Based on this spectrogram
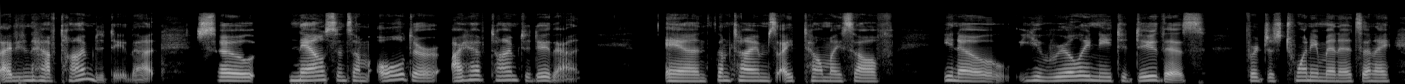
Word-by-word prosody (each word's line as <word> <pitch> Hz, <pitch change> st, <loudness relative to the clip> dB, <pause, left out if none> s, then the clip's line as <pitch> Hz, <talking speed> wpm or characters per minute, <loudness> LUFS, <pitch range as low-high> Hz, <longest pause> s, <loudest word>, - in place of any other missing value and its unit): I 155 Hz, -, +4 dB
didn't 180 Hz, +2 st, -7 dB
have 175 Hz, -3 st, -1 dB
time 225 Hz, +7 st, -1 dB
to -, -, -11 dB
do -, -, -9 dB
that. -, -, -4 dB, 0.4 s
So, 175 Hz, -2 st, +6 dB, 0.4 s
now 185 Hz, +2 st, +5 dB
since 190 Hz, -4 st, +5 dB
I'm 170 Hz, -2 st, -6 dB
older, 205 Hz, -5 st, -1 dB
I 165 Hz, -, +3 dB
have 210 Hz, +2 st, -3 dB
time 200 Hz, +1 st, -2 dB
to 170 Hz, -, -6 dB
do 175 Hz, +1 st, -1 dB
that. -, -, -6 dB, 0.8 s
And 155 Hz, -1 st, +2 dB
sometimes 180 Hz, -2 st, +1 dB
I 165 Hz, -, +1 dB
tell 170 Hz, -1 st, -3 dB
myself, 155 Hz, -2 st, 0 dB, 0.5 s
you 195 Hz, +1 st, -3 dB
know, 150 Hz, -4 st, -1 dB
"You 180 Hz, 0 st, -7 dB
really 190 Hz, +4 st, -1 dB
need 175 Hz, -2 st, -4 dB
to 170 Hz, -, -4 dB
do 185 Hz, +4 st, +1 dB
this -, -, +2 dB, 0.4 s
for 170 Hz, 0 st, -4 dB
just 160 Hz, -1 st, +1 dB
20 185 Hz, -1 st, -1 dB
minutes," 155 Hz, -1 st, -1 dB
and 155 Hz, +1 st, -2 dB
I 155 Hz, 0 st, -2 dB
175 Hz, 160 wpm, -26 LUFS, 160-185 Hz, 0.8 s, So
